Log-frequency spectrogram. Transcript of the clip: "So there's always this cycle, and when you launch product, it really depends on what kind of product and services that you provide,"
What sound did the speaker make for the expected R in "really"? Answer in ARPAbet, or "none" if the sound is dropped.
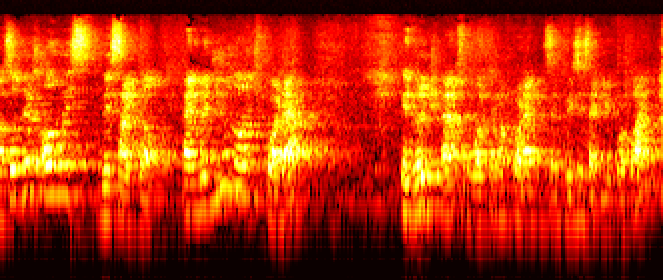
W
